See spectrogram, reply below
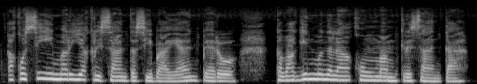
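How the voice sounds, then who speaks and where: A woman's voice: on the low side, expressive, moderate pace, darkish tone, dry recording, lightly acted. Woman playing Filipino household mistress, bossy, protective daughter, instructing tone, horror audio drama, dry studio sound. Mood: matter-of-fact.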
